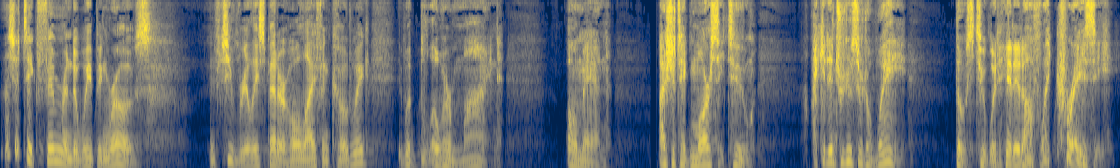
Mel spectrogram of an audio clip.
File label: monologue; davion; dota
